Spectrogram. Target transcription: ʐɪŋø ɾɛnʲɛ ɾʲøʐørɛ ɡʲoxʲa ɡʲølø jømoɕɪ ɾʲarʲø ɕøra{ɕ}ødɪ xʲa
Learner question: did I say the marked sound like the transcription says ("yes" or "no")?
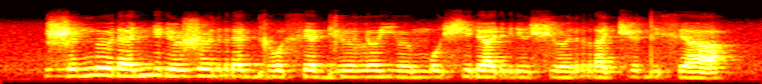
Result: no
